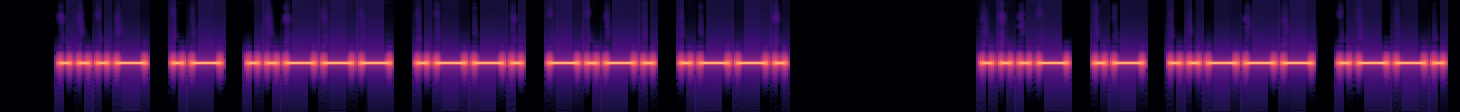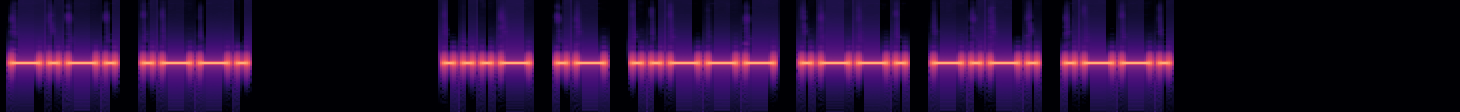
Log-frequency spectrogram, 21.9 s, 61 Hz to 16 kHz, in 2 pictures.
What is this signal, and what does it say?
Morse code, heard as a keyed tone, about 17 wpm, 700 Hz. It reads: VA2PCP VA2PCP VA2PCP
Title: DXCC-100 Call Signs - 6 Characters - Repeated 3x - 17wpm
